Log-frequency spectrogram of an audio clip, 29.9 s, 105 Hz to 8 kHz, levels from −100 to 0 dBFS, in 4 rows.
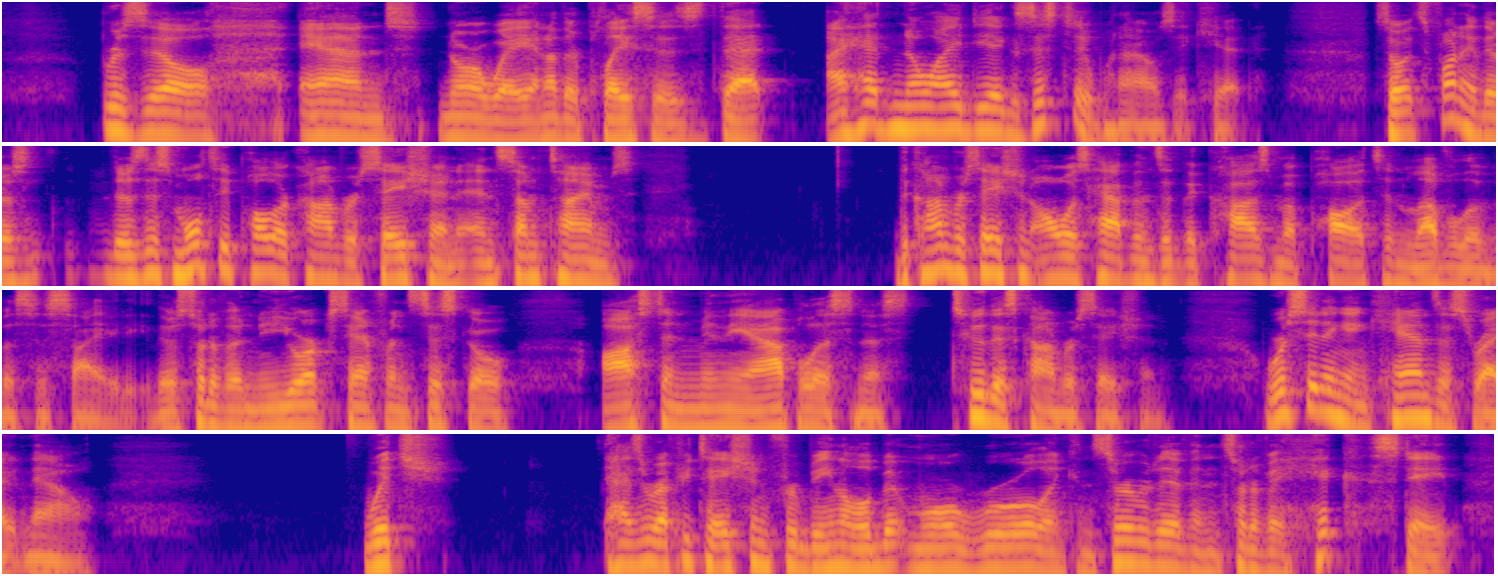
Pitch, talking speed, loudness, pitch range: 120 Hz, 155 wpm, -25 LUFS, 100-140 Hz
